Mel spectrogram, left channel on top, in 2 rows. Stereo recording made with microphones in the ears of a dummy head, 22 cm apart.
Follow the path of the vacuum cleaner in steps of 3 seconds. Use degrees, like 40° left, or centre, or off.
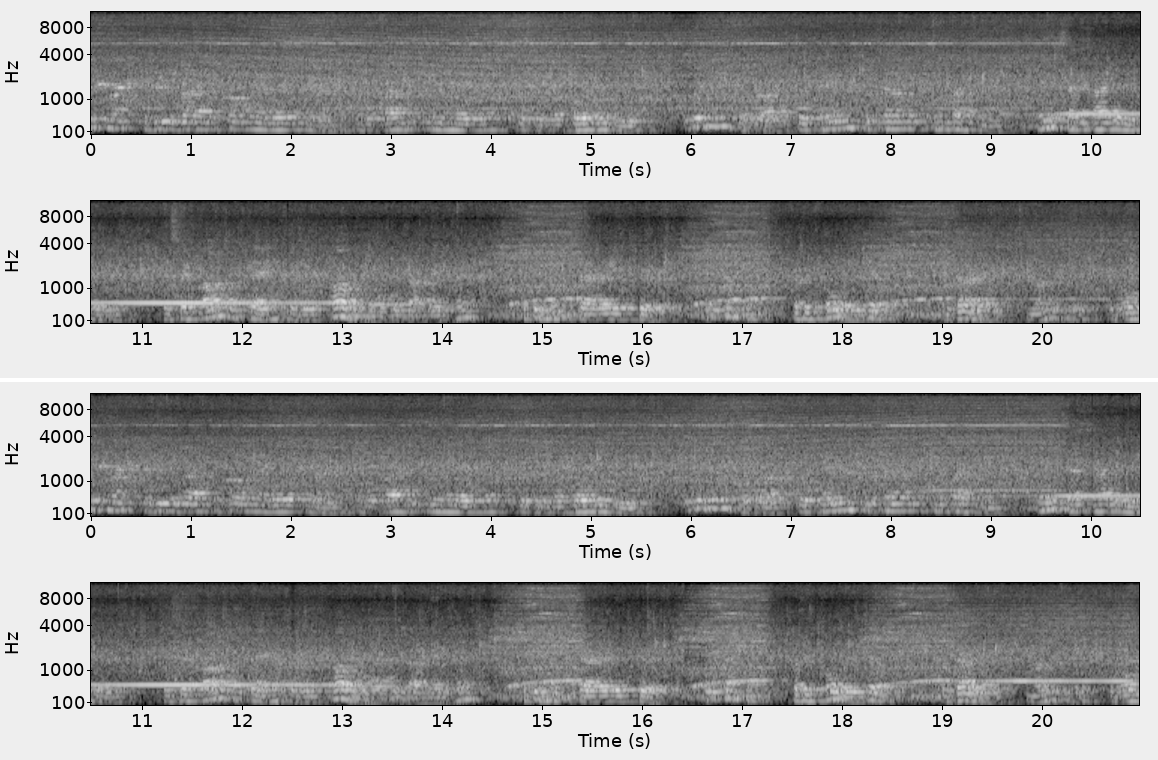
60° left, 20° left, 20° right, 40° right, 40° right, 40° right, 40° right.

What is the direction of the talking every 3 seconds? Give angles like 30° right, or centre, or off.
80° left, 70° left, 70° left, 50° left, 20° left, 20° right, 50° right.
